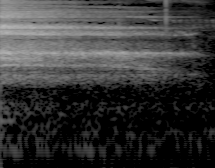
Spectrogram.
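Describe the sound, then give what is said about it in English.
A long, deep breath released slowly during a relaxation exercise: a soft, breathy rush of air lasting about two seconds that gradually fades, heard alone with no talk. “Let's take a nice deep breath in. And release.”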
